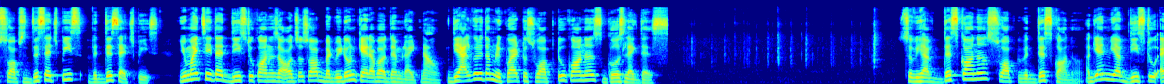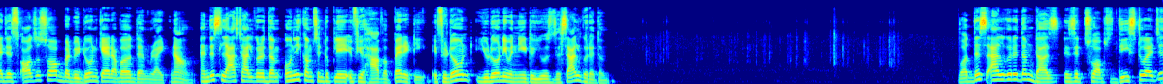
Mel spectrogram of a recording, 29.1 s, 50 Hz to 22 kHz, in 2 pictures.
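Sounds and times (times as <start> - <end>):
puzzle cube layers clicking: 8.4 - 11.2, 22.5 - 26.5.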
